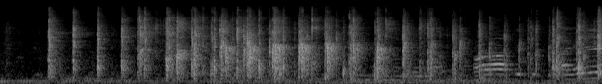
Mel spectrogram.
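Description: Audience applauding. The clapping starts about half a second in and soon becomes dense, with a voice heard near the end.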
